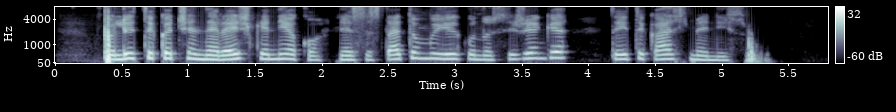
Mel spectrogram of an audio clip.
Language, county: Lithuanian, Vilnius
